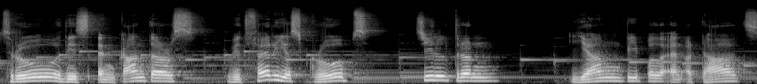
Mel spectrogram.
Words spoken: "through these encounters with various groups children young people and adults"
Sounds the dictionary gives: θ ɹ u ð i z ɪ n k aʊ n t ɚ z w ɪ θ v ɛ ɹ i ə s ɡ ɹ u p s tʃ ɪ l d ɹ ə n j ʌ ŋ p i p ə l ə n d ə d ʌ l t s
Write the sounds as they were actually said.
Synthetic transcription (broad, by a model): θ ɹ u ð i s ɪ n k aʊ n t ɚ s w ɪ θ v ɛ ɹ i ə s ɡ ɹ u p s tʃ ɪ l d ɹ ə n j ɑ ŋ p i p ə l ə n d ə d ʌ l t s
